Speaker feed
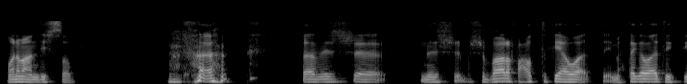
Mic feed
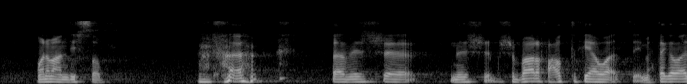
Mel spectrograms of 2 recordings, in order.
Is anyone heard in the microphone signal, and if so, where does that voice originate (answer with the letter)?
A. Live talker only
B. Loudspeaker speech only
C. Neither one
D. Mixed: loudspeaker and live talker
B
